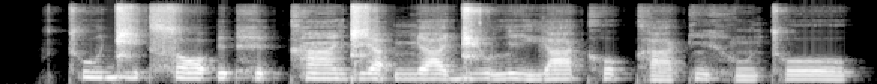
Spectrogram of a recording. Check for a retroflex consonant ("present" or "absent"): absent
